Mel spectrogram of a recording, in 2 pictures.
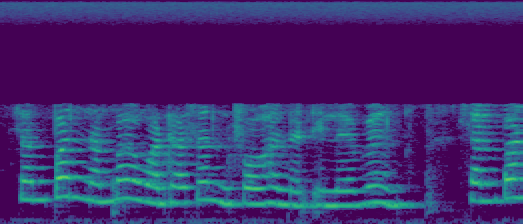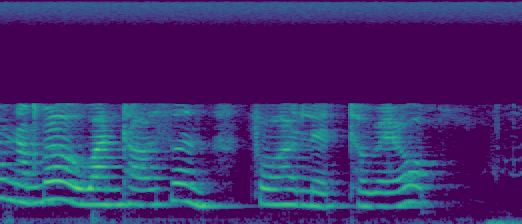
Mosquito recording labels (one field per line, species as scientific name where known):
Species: no mosquito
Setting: cup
